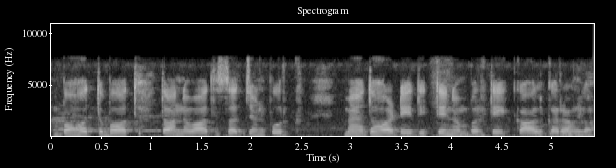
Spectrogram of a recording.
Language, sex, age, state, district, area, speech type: Punjabi, female, 18-30, Punjab, Muktsar, rural, read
